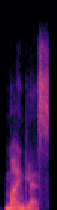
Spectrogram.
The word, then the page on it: mindless: Indian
